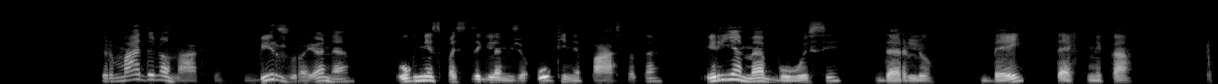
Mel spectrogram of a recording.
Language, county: Lithuanian, Vilnius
